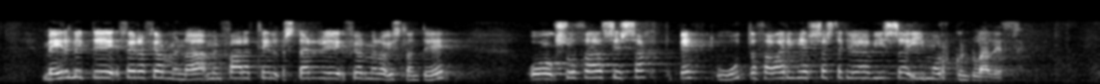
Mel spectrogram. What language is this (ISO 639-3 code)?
isl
